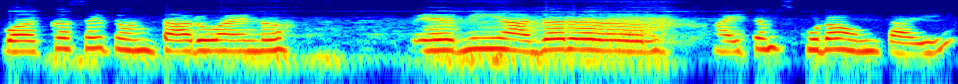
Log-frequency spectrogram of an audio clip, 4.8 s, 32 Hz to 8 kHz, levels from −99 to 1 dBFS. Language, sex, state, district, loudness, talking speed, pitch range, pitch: Telugu, female, Telangana, Karimnagar, -14 LUFS, 125 wpm, 275-315 Hz, 290 Hz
